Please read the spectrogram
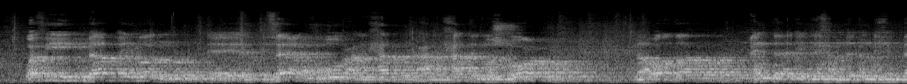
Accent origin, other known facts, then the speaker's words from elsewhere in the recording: Egypt; أما نحن في بلادنا مصر فعندنا حجر وليس عندنا مقابر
